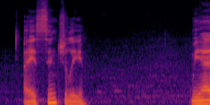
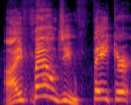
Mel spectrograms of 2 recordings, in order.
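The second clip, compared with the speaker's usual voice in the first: Ryan Drummond Sonic; 10 dB louder than usual. Shown as a demonstration. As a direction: call out the faker like the hedgehog hero. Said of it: "my best Ryan Drummond Sonic impression".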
